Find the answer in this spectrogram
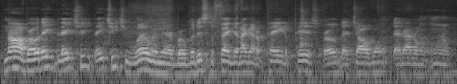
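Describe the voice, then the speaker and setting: A man talks in loose, slangy hangout style, emphatic and heavily profane, peppering everything with "bro". His medium-pitched voice rings in an echoey room with clear background noise. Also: normal speed. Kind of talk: casual, slangy hangout chat.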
